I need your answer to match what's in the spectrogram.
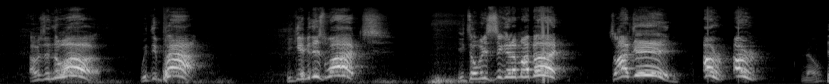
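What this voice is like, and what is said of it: DMX impression, gruff barking voice. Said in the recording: “do that in a DMX voice”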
